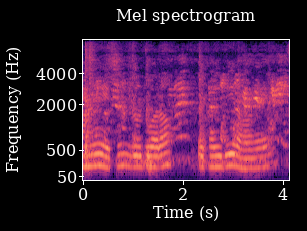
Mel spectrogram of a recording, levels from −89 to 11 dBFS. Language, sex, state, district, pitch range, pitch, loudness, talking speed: Hindi, female, Haryana, Rohtak, 190-215 Hz, 195 Hz, -15 LUFS, 85 wpm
